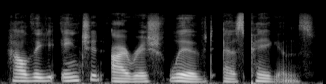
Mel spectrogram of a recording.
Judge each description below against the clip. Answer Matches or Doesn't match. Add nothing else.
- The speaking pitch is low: Doesn't match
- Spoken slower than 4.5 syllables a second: Matches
